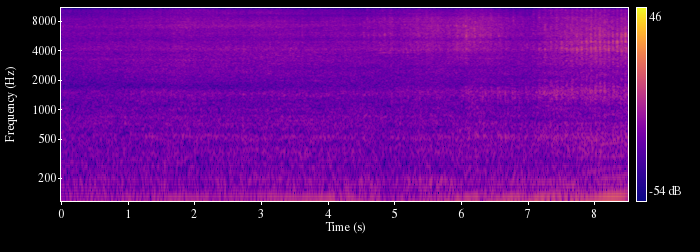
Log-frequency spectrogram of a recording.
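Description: A car engine rumbles deeply as the car drives past and pulls away.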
